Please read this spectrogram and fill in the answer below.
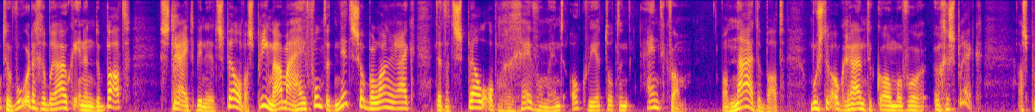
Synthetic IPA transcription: təʋʊːɹdəχəbrœɥkəɪ̰nəndəbɑt | strɛjdbɪnəɦətspɛlˠʋɑsprimaːmaːɹɦɛjvɔntɦətnɛtsowbəlɑŋrɛjkd̥ɑtɦətspɛlˠɔ̰pənχəχejvəmomɛntowkʋɪːɹtɔtən | ɛjntkʋɑ̰m | ʋɑntnaːɦət̚dəbɑ̰tmustəɹo̰wkrœɥmtəkowmənvʊːɹənχəsprɛk | ʔɑ̰lˠsp

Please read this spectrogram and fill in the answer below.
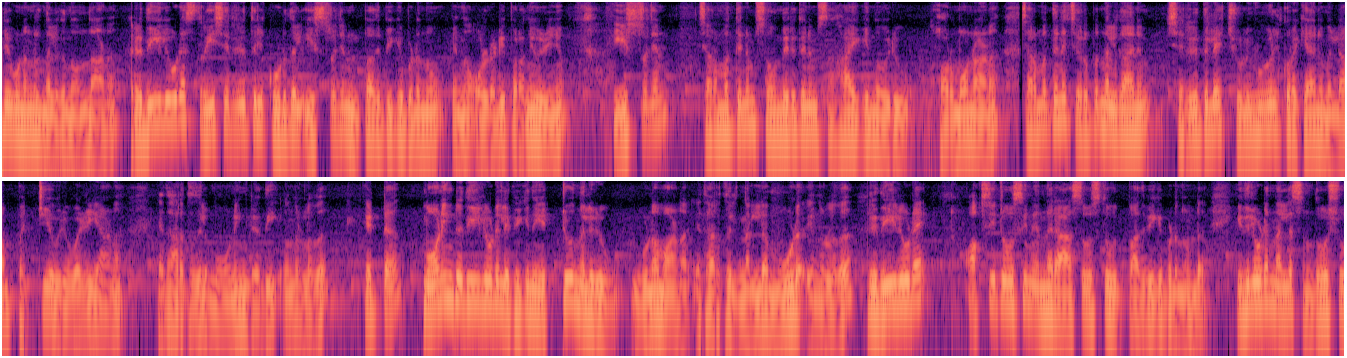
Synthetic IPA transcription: ɾuɡuɳɐŋːɐɭnɐlkunːɐo̞nːaːɳɨɾed̪ijiluːɽe̞st̪riːɕɐɾiɾɐt̪ːilkuːɽuðɐliːsʈrɐd͡ʑɐnulpaːd̪ipːikʲːɐp̬ːe̞ɽunːue̞̰nːɨʔo̞ːɭreɽipɐrɐɲːukɐɻiɲːu | iːʂʈrɐd͡ʑɐn | t͡ɕɐrmɐt̪̬ːinumsɐwnd̪ɐɾjɐt̪̬ːinumsɐɦaːjikʲːunːɐo̞ɾu | ho̞ːrmo̞ːnaːɳɨt͡ɕɐrmɐt̪ːinet͡ɕe̞rup̬ːɐnɐlkaːnumɕɐɾiɾɐt̪̬ːile̞t͡ɕuɭiʋuɣɐɭkurɐkʲːaːnume̞lːaːmpɐtːijɐo̞ɾuʋɐɻijaːɳɨ | et̪ʰaːrt̪ʰːɐt̪ːilmo̞ːrɳiŋɡɾid̪ʱiʔe̞nːuɭːɐðɨ | eʈːɨ | mo̞ːɳiŋɡɾid̪ʱijiluːɽe̞le̞bʱikʲːunːɐe̞ːtːɐʋumnɐlːoɾuɡuɳɐmaːɳɨ̰ʔet̪ʰːaːrt̪ʰɐt̪ilnɐlːɐmuːɽɐʔe̞nːuɭːɐðɨɾiðijiluːɽe̞ | oːksitːo̞ːsine̞nːɐɾaːsɐʋɐst̪uːt̪̚paːd̪ʱipikʲːɐpːe̞ɽunːuɳɖɨ | iðiluːɽe̞nɐlːɐsɐnd̪o̞ːʂɐ

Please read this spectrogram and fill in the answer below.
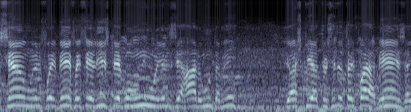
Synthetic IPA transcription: sɐ̃mʊ̃elɪfojbẽj̃fojfelispeɡoũelɪzeɦaɾɐ̃w̃ũt̪ɐ̃mbẽj̃ | ewaʃʊ̥kɪɐt̪oɾsid̪ɐt̪ad͡ʒɪpaɾabẽza

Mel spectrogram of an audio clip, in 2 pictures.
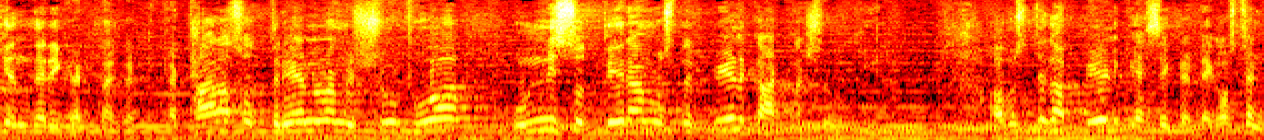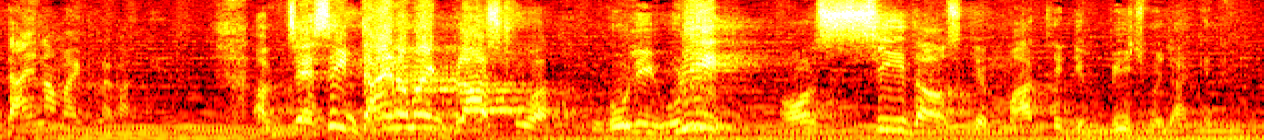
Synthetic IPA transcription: eɐ̃nd̪əɾiɡʱɐʈnakɐʈ̪iɐʈʰaːɾasɔt̪ɾeənʋamẽʃuːʈɦua | ʊnːiːsːɔt̪eːɾãmẽʊsnepeːɽkaːʈnaʃʊɾukija̰ː | ɐbʊsnẽkapeːɽkɛːsekɐʈeːɡaʊsneɖaːɪnaːmaːɪklɐ̰ɡa̰ːt̪i | ɐ̰b̚d͡ʒɛːseiɖaːɪnaːmaːɪk̚blaːsʈɦua | ɡoːliʊɽ̤i | ɔːɾsiːd̪ʱaʊskema̰ːt̪ʰekebiːt͡ʃmẽd͡ʒa̰ːked̪ḛaː

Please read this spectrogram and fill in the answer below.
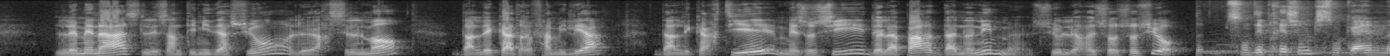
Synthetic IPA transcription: lemenaslezɑ̃t̪imid̪asjɔ̃ləa̰ʁsɛlmɑ̃ | d̪ɑ̃ləkad̪ʁəfamiljaʁ | d̪ɑ̃leka̰ʁt̪jemezosid̪əlapaʁd̪anonimsyʁleʁezososjosɔ̃d̪epχesjɔ̃kʲi̥sɔ̃kɑ̃mɛm

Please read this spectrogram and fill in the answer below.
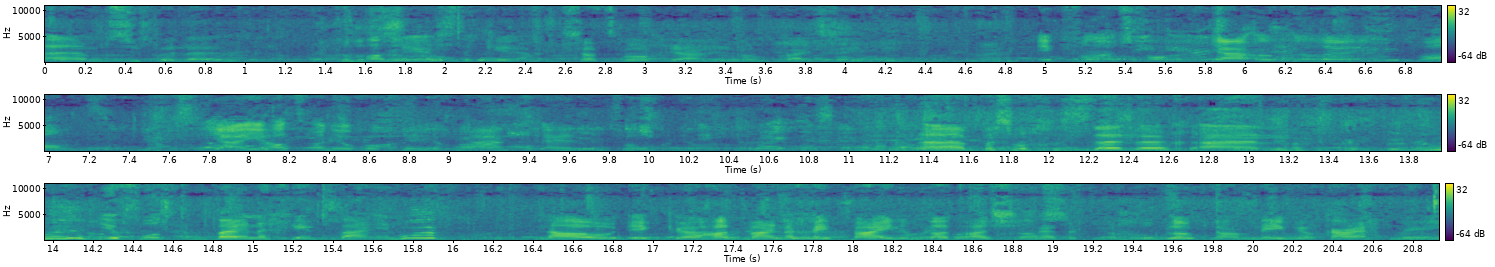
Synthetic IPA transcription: ʔəːmsypərløɥk | ɪstəkɪərɪksɑtfoɾəχjaːrniːɾowk̚bɛjtʋejtin | ɪkfɔntətfoɾəχjaːrʔoːkɦɪːlˠløkʋɑnt | jaːjəɦɑtχoːnɦiəlˠfɪːlˠpiŋəχəmaːk̚tɛnɪflˠoiɪ | ɛ | əːbɛsʋɔlˠχəzɛləχɛn | jəfuːlˠtbɛjnaχeːnpɛjn | nowɪkɦɑt̚bɛjnaχeːnpɛjnɔmdɑtɑ̰sjəmɛtəəχruplowp̚t̚dɑnːejmjəɛlˠkaːɹɛχtmej

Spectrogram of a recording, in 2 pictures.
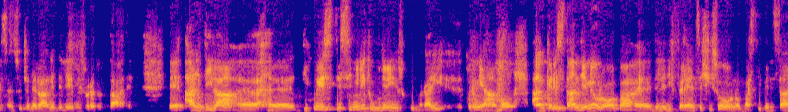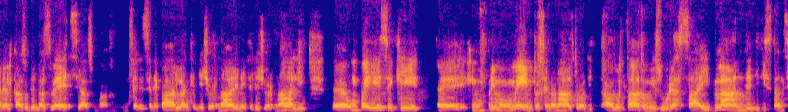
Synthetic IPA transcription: elsɛnsod͡ʒeneɾaːled̪elːemizuːɾead̪ot̪ːa̰ːt̪e | ald̪ila | d̪ikwest̪esimilit̪uːd̪inisu̥kːujmaɡaːɾit̪ornja̰ːmoaŋkelest̪and̪iinewɾɔːpad̪elːed̪ifːeɾɛnt̪set͡ʃisoːnobast̪ipensaːɾealkaːzod̪elːazvɛt̪sːjansomːa̰ | seneseneparlaaŋk̟enejd͡ʒornaːlinejt̪ɛled͡ʒornaːli | umpaeːzek̟e | inumpɾiːmomoment̪osenːonalt̪ɾoaaːd̪ot̪ːaːt̪omizuːɾeasːajbland̪ed̪id̪ist̪ant̪s

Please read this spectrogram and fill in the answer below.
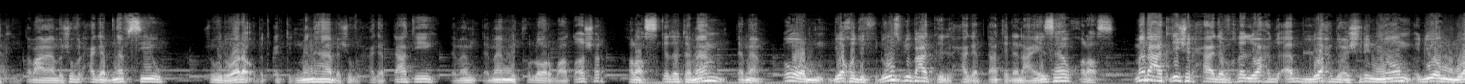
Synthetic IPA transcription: t̪lit̪ˤɑbʕɑnʔænæbæʃuːfelħaːɡæbnæfsiw | æʃuːfelwɑɾˤɑʔwḛbet̪ʔækːæd̪menhæbæʃuːfelħaːɡæbet̪aʕt̪it̪æmæːmt̪æmæːmbjet̪folːoʔɑɾˤbɑʕt̪ˤɑːʃɑɾˤ | xɑlɑːsˤked̪æt̪æmæːmt̪æmæ̰ːm | howːæbejæːxod̪elfoluːsbejebʕat̪lelħaːɡæbet̪aːʕt̪iʔlːiʔænaʕa̰jezhæwexɑlɑ̰ːsˤ | mæbaʕat̪liːʃelħaːɡæfixelæːlelwaːħed̪ʔæblwaːħed̪weʕeʃɾiːnjoːmeljoːmlw

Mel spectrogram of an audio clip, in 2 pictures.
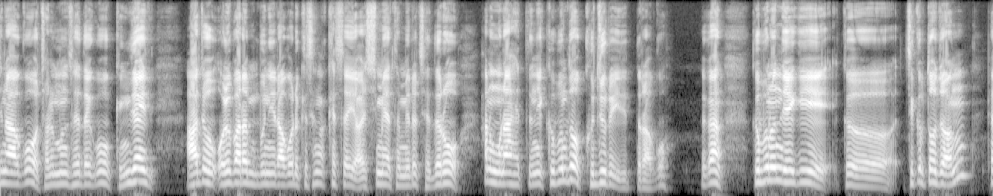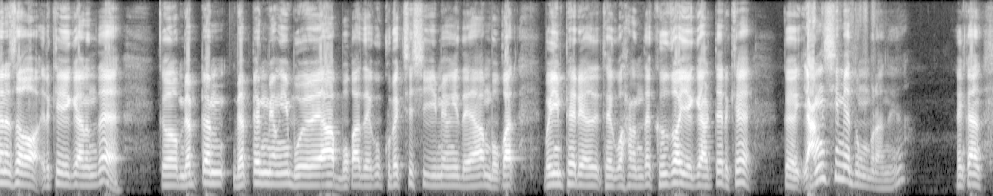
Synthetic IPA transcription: inɦaɡot͡ɕʌɭmunsʰede̞ɡokwe̞ŋd͡ʑaŋi | ad͡ʑuʔoɭbaɾɯnbuɲiɾaɡoiɾʌkʰe̞sʰe̞ŋɡakʰe̞s͈ʌjojʌɭɕ͈ime̞tɯmiɾɯɭt͡ɕe̞de̞ɾo | hanɯnɡunaɦe̞t̚t͈ɯɲikɯbundokɯd͡ʑuɾit̚t͈ʌɾa̰ɡo | kɯɲik͈an | kɯbunɯnje̞ɡikɯt͡ɕik͈ɯp̚t͈od͡ʑʌn | pʰjʌne̞s̬ʰʌḭɾʌkʰe̞je̞ɡiɦanɯnde̞ | kɯmjʌp͈ʌŋmjʌp͈e̞ŋmjʌŋimojʌjamwʌɡadwe̞ɡokube̞k̚t͡ɕʰiɭɕ͈ibimjʌŋide̞jamwʌɡa | mʌimpʰe̞ɾiadwe̞ɡoɦanɯnde̞kɯɡʌje̞ɡiɦaɭt͈e̞iɾʌkʰe̞ | kɯjʔaŋɕʰime̞doŋmuɾa̰nejo | kɯɲik͈an

